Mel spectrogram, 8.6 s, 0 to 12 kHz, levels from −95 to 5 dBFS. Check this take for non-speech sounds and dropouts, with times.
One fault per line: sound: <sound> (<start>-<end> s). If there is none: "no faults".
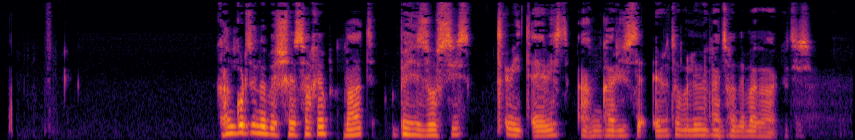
no faults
